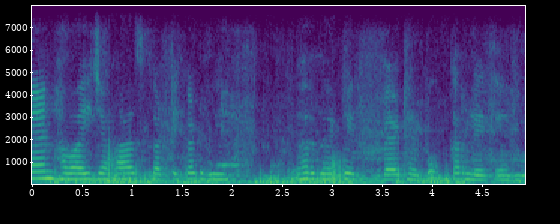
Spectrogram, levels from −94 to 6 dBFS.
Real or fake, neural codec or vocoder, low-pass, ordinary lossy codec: real; none; 7.2 kHz; Opus, 16 kbps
